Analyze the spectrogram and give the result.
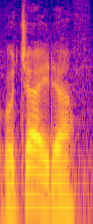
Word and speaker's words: Gojira: Así que vamos a escuchar a Gojira, o Cochaira, como deberíamos pronunciarlo,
